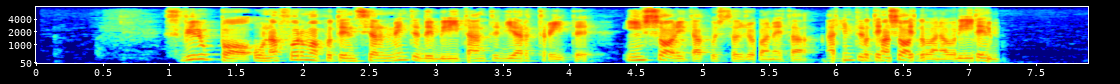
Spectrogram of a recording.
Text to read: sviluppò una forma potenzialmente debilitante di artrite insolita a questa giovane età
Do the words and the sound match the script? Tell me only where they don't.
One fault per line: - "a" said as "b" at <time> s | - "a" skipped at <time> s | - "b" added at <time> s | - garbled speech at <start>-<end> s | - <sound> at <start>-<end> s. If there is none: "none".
- dropout at 5.4-5.4 s
- garbled speech at 5.9-7.2 s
